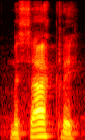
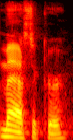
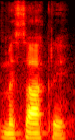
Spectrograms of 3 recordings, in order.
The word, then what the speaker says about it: Misaki: is a good plan Misaki just in case you guys wanted to know how to pronounce his name that's how you pronounce his name not massacre but Misaki all right now we're back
